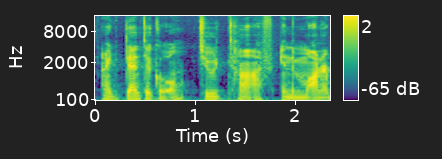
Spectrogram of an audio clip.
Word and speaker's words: Tet: Tet is pronounced identical to Taf in the modern pronunciation, just with a normal T sound. However, in biblical, it's actually a pharyngalized T, Ta.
